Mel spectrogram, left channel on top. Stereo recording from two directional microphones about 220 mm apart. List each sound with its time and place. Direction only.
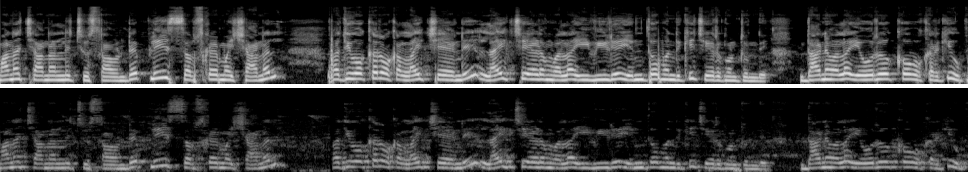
0.0 s speech: 50° left (ahead or behind)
